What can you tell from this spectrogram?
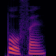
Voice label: "部分 bu fen", Chinese; cyberchinese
